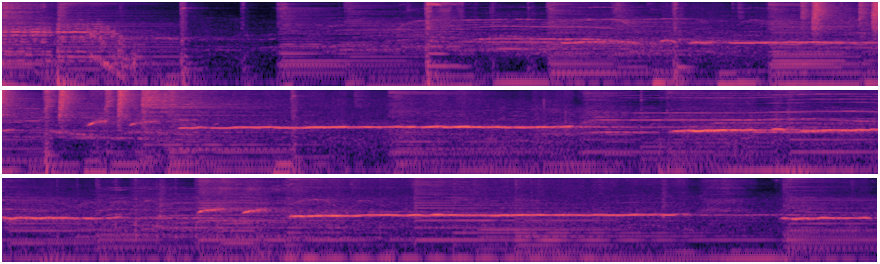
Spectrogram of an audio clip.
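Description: A person whistles a sustained, gliding melody over a steady band backing of chords, bass and percussion, the clear whistled tone riding loudly on top for the whole stretch.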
